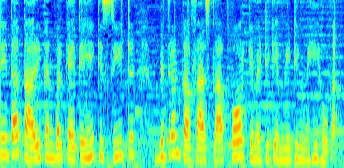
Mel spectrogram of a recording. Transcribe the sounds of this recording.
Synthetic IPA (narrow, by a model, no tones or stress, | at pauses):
neːt̪at̪aːɾiːkɐnbəɾkɛɦt̪eɦɛ̃kisiːʈ | bɪt̪ɾənkafɛːslakɔːɾkɐmeːʈikemiːʈɪ̃ŋɡnɐɦĩɦoːɡa̰ː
